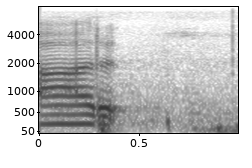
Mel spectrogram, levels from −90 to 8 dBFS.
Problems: constant background noise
